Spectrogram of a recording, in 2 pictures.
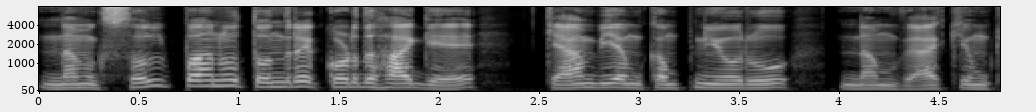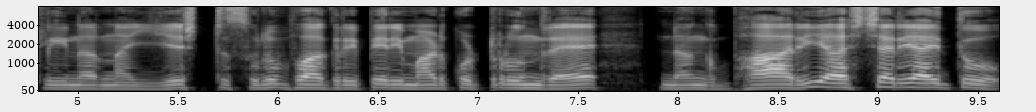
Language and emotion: Kannada, surprised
